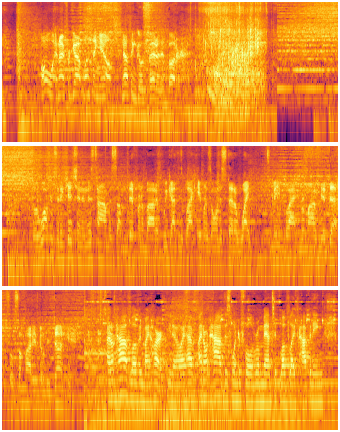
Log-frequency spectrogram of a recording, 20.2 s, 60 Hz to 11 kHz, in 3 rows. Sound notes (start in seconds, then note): 4.0 fart noise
